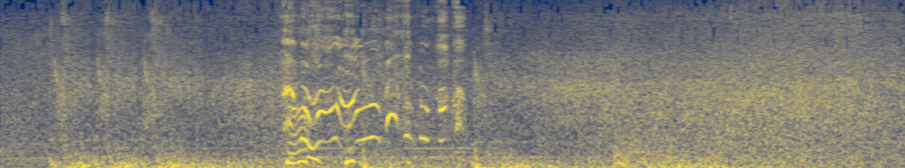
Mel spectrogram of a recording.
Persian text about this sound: اونجا رو نگاه کن، آب اقیانوس داره به سمت عقب میره. یعنی چه اتفاقی داره میافته؟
